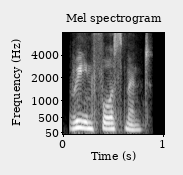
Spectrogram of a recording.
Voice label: "reinforcement", Indian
